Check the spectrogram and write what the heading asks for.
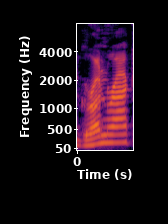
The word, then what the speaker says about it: Grunrak: Grunrak. Gonrak. Grunrak. Ronrak. Like that. You fucking elves can't pronounce anything dwarven right because your tongues don't work that way. I'm sorry, I'm doing my best. The bad thing is, Mr. Grunrak, is it? Run. There you go. That's good.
